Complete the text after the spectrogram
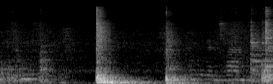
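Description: A large wooden board knocks against the floor.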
